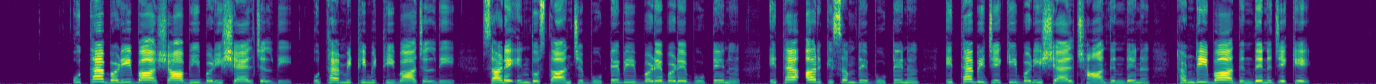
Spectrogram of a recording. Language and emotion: Dogri, neutral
